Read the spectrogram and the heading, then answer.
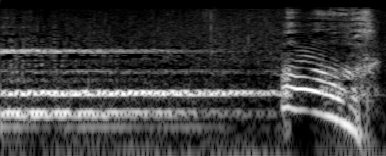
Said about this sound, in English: Where did it go? Skimmed just above the ground for a few yards and then went into a vertical takeoff. Oh, look at it now. No more than a tiny spot in the sky. What a fantastic climbing rate.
